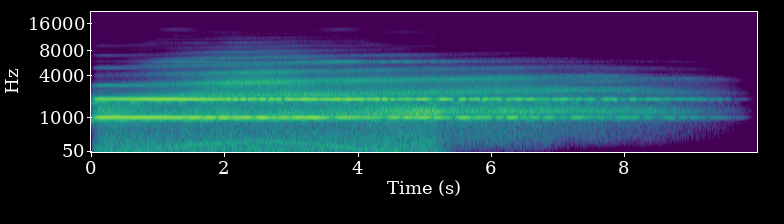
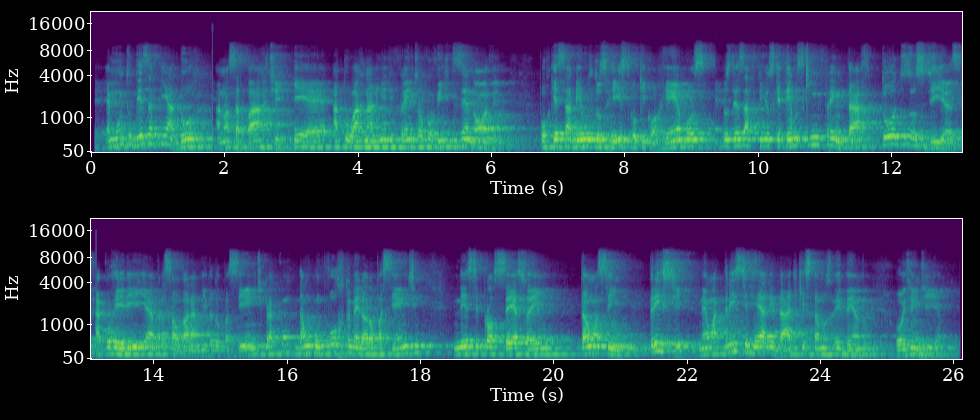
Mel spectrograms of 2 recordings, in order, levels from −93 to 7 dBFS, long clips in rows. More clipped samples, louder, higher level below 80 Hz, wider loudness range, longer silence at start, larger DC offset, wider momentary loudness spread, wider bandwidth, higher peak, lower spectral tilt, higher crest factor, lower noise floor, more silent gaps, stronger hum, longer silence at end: neither; first, -13 LUFS vs -20 LUFS; first, -48 dBFS vs -60 dBFS; first, 14 LU vs 2 LU; about the same, 0 s vs 0.05 s; neither; first, 17 LU vs 9 LU; second, 8.2 kHz vs 9.6 kHz; about the same, -4 dBFS vs -2 dBFS; second, -1.5 dB/octave vs -6 dB/octave; second, 12 dB vs 18 dB; first, -58 dBFS vs -39 dBFS; neither; neither; first, 0.95 s vs 0.05 s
